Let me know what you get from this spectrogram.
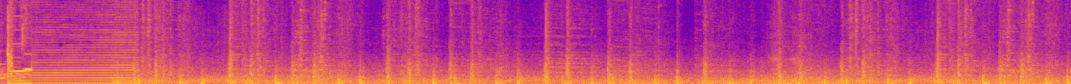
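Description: Train sound effect: a short horn blast about a second long, then the steady rhythmic clickety-clack of train wheels running over rail joints.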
